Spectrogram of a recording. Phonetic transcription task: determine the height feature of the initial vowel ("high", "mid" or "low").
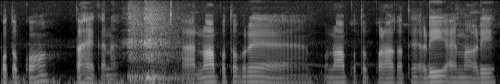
mid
